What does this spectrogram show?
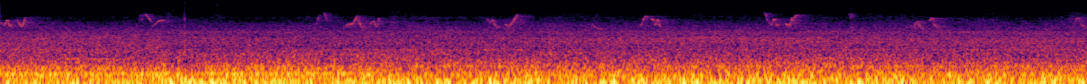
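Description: A small bird chirping in short repeated notes, roughly one every second, over a steady low rumble.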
